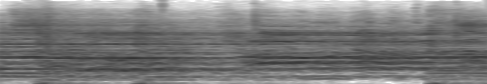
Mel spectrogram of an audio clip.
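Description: Male singer singing a trot song live into a handheld microphone over a recorded backing track, with deep kick-drum beats about half a second apart.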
